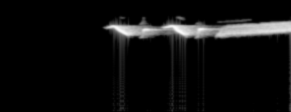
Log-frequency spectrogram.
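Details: Eastern crowned warbler singing a short high phrase, two rapid down-slurred whistles followed by a sustained, slightly rising buzzy note; no other sounds present.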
